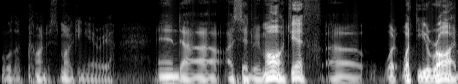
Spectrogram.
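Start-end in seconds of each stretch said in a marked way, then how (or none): 3.3-5.7 very nervous, stumbling, halting delivery. Retelling asking a fellow comic a question backstage: imitating own nervous question. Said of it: "very nervously".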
